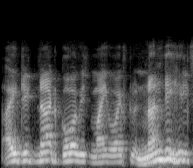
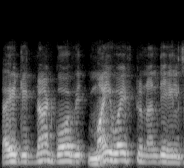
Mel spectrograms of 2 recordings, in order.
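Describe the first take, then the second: First: The stress falls on "Nandi Hills". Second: The stress falls on "my wife". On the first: "ನಾನು ಬೇರೆ ಕಡೆಗೆ ಹೋಗಿದ್ದೆ, Nandi hills ಹೋಗಿಲ್ಲ ಅಂತ" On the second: "ಮೈ wife ಅನ್ನೋದು ನಾನು ಒತ್ತು ಕೊಟ್ಬಿಟ್ರೆ ಹೇಳಿದಾಗ"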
